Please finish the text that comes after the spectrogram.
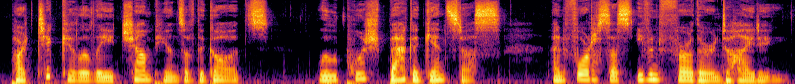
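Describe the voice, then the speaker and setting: Low, slow vampire countess, played by a woman. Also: no echo. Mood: grave, resolute. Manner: measured, dramatic, breathy delivery dipping into whispers. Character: imperious, secretive vampire countess confessing to her lover. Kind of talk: intimate ASMR roleplay monologue.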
